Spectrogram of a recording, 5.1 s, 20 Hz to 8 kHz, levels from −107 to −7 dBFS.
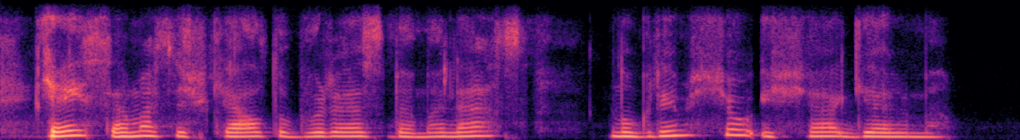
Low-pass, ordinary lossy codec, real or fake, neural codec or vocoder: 7.2 kHz; Opus, 24 kbps; real; none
